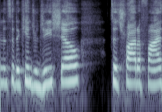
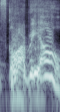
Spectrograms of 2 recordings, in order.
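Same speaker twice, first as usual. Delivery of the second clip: sudden, screamed-out single word; 4 semitones higher, 6 dB louder than usual. Imitating how a caller said her zodiac sign: imitating a scream. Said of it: "She sound like she said".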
